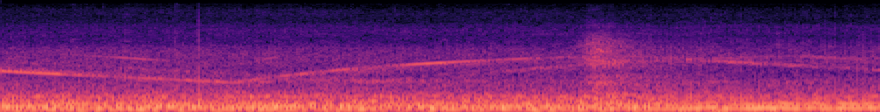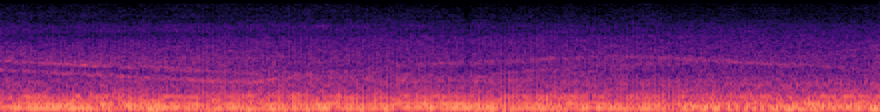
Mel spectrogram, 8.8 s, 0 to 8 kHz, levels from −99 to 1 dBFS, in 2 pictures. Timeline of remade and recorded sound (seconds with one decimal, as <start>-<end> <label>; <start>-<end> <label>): 0.0-3.3 recorded; 3.3-7.8 remade; 7.8-8.8 recorded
